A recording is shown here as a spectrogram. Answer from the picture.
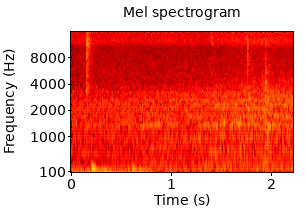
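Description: Heartbeat sound effect in a trailer soundtrack: two deep thuds less than half a second apart, each dropping in pitch, followed by a steady low hum.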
